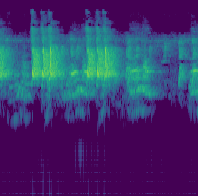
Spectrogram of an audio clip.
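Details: Common quail male (bulara) in captivity, producing harsh, buzzy clustered notes. Two clear triple-pulsed bursts are followed by softer uneven notes.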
